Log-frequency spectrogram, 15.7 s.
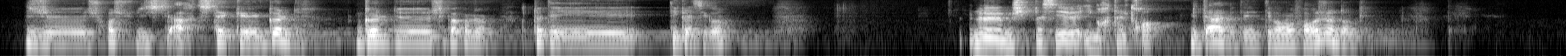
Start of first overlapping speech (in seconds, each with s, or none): none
